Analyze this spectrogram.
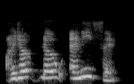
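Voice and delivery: high, loud shrill denial; shrill it out in panic; shrill, loud repeat of the denial. Acted. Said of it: "she repeated shrilly".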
